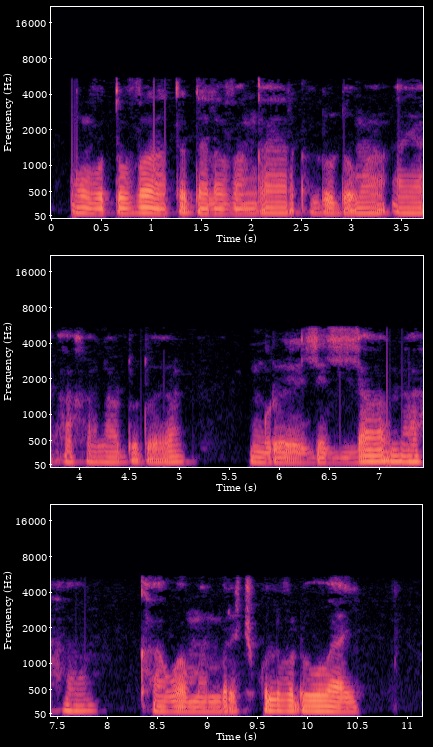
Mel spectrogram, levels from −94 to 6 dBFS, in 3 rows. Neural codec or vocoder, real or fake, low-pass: none; real; 5.4 kHz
